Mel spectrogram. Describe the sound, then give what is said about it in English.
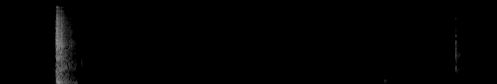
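A sheet of paper is torn in half with one quick, loud rip, followed by silence and a fainter brief tear a few seconds later. No one speaks. “It's paper. Act like it's ripped steel in half.”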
